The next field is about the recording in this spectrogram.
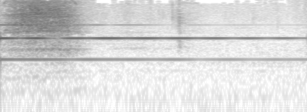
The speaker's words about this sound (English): Okay, now that we're back. Let's ring the news bell. Can you ring the news bell?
